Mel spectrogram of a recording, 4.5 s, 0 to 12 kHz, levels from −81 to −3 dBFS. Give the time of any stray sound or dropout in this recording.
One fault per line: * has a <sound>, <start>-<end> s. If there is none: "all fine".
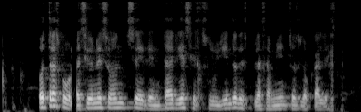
* has a dropout, 0.9-1.0 s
